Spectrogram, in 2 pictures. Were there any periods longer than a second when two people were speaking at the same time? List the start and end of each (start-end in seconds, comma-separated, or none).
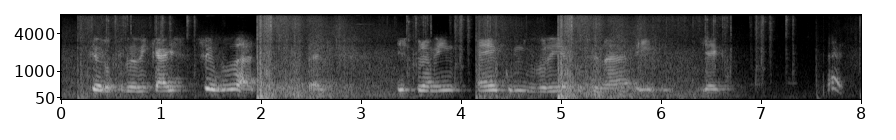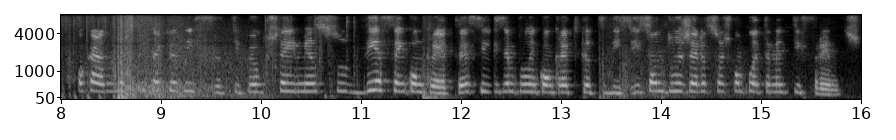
none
